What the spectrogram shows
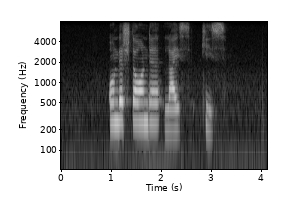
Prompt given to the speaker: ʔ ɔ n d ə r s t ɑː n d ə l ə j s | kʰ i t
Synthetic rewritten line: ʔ ɔ n d ə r s t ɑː n d ə l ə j s | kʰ i s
